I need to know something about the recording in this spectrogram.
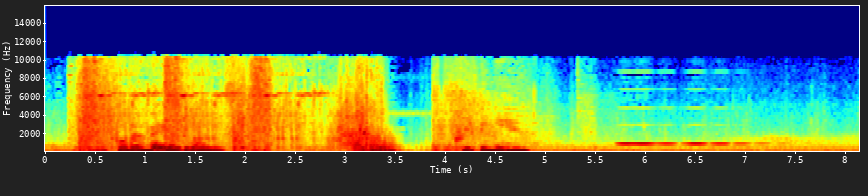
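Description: Game sound effects of spells and blasts play.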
